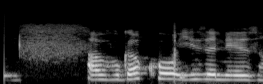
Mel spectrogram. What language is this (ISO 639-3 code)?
kin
